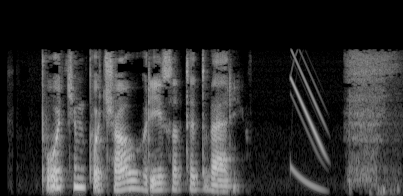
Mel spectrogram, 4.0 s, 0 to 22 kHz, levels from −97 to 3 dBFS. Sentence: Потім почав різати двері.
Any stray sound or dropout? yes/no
yes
